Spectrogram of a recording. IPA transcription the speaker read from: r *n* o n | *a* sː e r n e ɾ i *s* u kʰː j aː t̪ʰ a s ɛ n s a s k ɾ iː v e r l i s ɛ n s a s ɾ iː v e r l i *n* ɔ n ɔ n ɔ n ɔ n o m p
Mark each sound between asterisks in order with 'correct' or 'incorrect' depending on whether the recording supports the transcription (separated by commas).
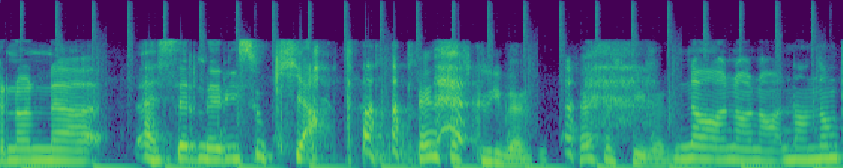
correct, incorrect, correct, correct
